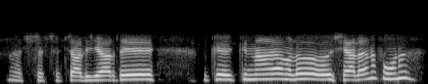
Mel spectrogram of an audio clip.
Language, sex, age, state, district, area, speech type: Dogri, male, 18-30, Jammu and Kashmir, Kathua, rural, conversation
